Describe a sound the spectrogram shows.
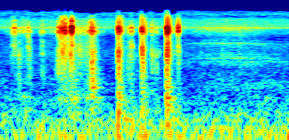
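A plastic bag crinkles under a hand.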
